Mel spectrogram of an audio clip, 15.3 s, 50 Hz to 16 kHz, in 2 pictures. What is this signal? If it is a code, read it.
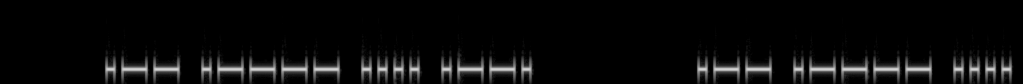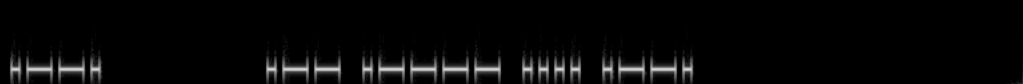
Morse code, heard as a keyed tone, about 20 wpm, 700 Hz. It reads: W1HP W1HP W1HP
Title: USA Call Signs - 4 Characters - Repeated 3x - 20wpm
